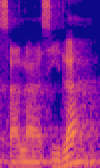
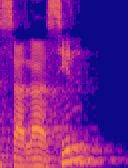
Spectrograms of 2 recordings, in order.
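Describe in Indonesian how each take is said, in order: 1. Kata ini diakhiri dengan vokal 'a'. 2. Kata ini berhenti pada bunyi 'l' di akhir. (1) "isbatul alif al akhirah" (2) "waqaf di lam menjadi sukun"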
